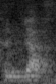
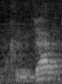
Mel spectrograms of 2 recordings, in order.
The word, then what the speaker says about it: conduct: in general, is that the verb has the stress on the second syllable, like conduct and produce, right? But the noun, or an adjective if there is one, has the stress on the first syllable. So the noun corresponding to conduct is conduct.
